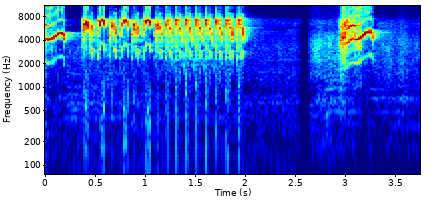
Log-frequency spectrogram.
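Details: Crested jay calling loudly at a rival: a brief high whistle, then a rapid dry rattle of about sixteen pulses lasting nearly two seconds, followed after a pause by a shrill wavering whistled note.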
